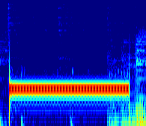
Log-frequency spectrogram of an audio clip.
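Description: A telephone ringback tone sounds once as a loud, steady mid-pitched hum lasting about two seconds, then stops abruptly, leaving faint background noise; no one picks up and nobody speaks.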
